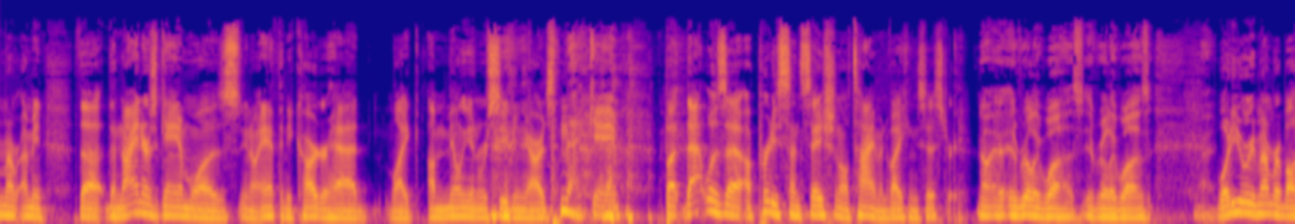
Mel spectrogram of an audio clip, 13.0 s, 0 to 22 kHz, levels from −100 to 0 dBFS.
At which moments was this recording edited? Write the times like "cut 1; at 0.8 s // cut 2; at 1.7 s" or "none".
cut 1; at 11.8 s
